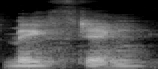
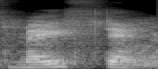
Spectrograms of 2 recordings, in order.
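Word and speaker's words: maesting: Masting is a word. If you go on my website, it is spelled M-A-E-S-T-I-N-G. The word masting means, I know what you're all thinking, it rhymes with hasting, hasting.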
